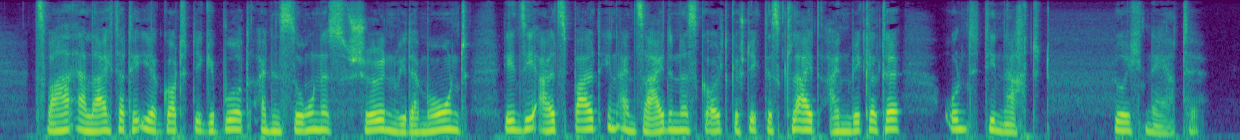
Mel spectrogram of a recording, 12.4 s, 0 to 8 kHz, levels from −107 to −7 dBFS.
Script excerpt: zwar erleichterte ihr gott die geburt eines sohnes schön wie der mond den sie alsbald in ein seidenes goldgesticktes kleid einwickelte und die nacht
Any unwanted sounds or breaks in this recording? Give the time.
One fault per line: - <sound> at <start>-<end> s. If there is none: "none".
none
